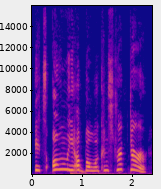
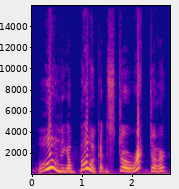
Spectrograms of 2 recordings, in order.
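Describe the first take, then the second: First: High, raised reassuring call. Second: Loud, slow, high disbelief; carrying outraged voice. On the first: Mother tries to settle the excited ladies, calling out. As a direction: call over a room of excited people. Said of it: "her mother called to the excited ladies". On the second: Missus Perkins over the noise, loudly incredulous. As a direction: boom it incredulously, drawing out each word. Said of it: "voice carried over the noise". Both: A narrator's reading.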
